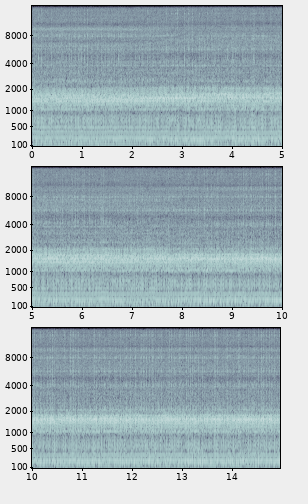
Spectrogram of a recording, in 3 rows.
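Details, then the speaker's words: Vintage Traxxas Rustler nitro engine, first start in 1.5 years, with idle turned up: a high, steady buzzing idle with a soft, burbling edge. It may still be slightly rich and is to be leaned out a little. "Now, still sounds like it could be slightly rich. Just lean it out just a little bit and let's see what happens."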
